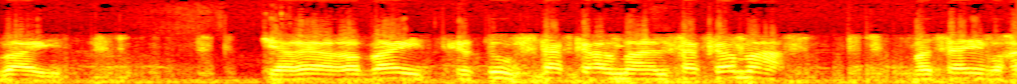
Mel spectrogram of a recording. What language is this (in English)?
Hebrew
